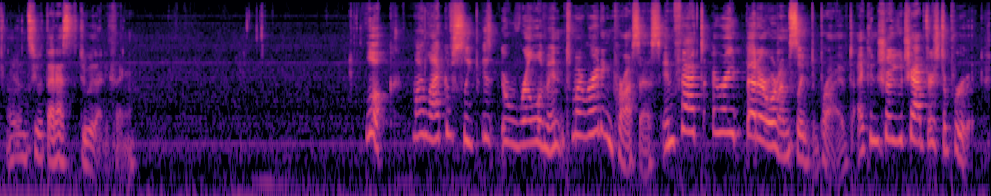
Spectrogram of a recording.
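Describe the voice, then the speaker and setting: High-voiced, animated writer girlfriend, acted by a woman. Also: slight background noise. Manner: teasing, dramatic, bantering. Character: sleep-deprived writer girlfriend, playfully arrogant, stubborn, excitable. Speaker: ASMR roleplay performer. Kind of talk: conversational ASMR girlfriend roleplay.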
